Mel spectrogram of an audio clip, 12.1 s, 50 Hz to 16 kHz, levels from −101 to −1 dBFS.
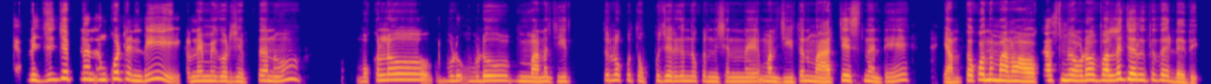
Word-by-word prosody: క -, -, -8 dB, 0.2 s
నిజం 240 Hz, +2 st, -1 dB
చెప్తున్నాను 270 Hz, -3 st, +1 dB
ఇంకోటండీ, 255 Hz, -3 st, +1 dB, 0.2 s
ఇక్కడ 185 Hz, -, -10 dB
నేను 205 Hz, 0 st, +1 dB
మీకోటి 195 Hz, -2 st, -2 dB
జెప్తాను. 195 Hz, +4 st, -3 dB, 0.9 s
ఒకలో 230 Hz, +7 st, +1 dB, 0.4 s
ఉప్పుడు 200 Hz, +2 st, -3 dB
ఉప్పుడూ 200 Hz, +2 st, +1 dB, 0.4 s
మన 175 Hz, +1 st, +2 dB
జీవితంలో 185 Hz, +6 st, -6 dB
ఒక 230 Hz, -, -8 dB
తప్పు 190 Hz, +4 st, -8 dB
జరిగింది. 205 Hz, 0 st, -1 dB
ఒక 200 Hz, -, -8 dB
ని 180 Hz, -, -3 dB
చిన్నయ్ 180 Hz, -1 st, -2 dB
మన 190 Hz, -, +1 dB
జీవితాన్ని 190 Hz, +4 st, -2 dB
మార్చేసిందంటే, 185 Hz, -1 st, 0 dB, 0.6 s
ఎంతో 160 Hz, +8 st, -1 dB
కొంత 245 Hz, 0 st, +5 dB
మనం 205 Hz, -2 st, +5 dB
అవకాశమివ్వడం 220 Hz, +4 st, +3 dB
వల్లే 225 Hz, +4 st, +6 dB
జరుగుతదండది. 220 Hz, -, +2 dB
205 Hz, 140 wpm, -22 LUFS, 185-230 Hz, 0.9 s, వల్లే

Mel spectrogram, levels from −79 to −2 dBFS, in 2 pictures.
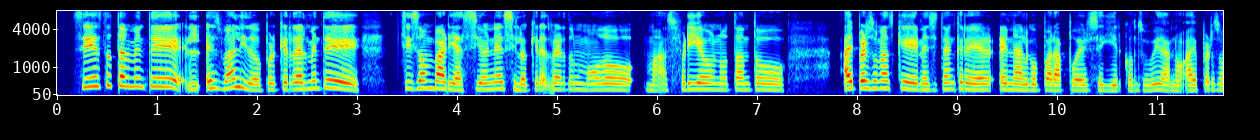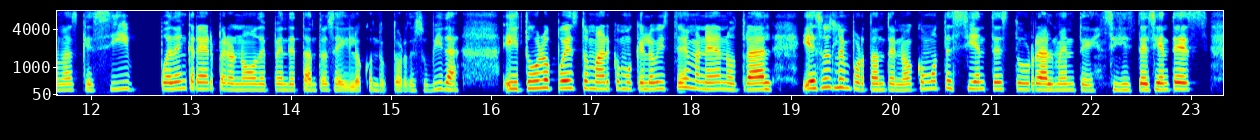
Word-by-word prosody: Sí, 305 Hz, 0 st, +3 dB
es 330 Hz, 0 st, +4 dB
totalmente, 320 Hz, -6 st, +3 dB
e 220 Hz, -, -5 dB
es 265 Hz, 0 st, 0 dB
válido, 245 Hz, -6 st, +1 dB
porque 215 Hz, +3 st, -2 dB
realmente 245 Hz, 0 st, +3 dB, 0.4 s
sí 255 Hz, -, -3 dB
son 265 Hz, +1 st, 0 dB
variaciones, 225 Hz, 0 st, +2 dB
si -, -, -3 dB
lo 195 Hz, -2 st, -2 dB
quieres -, -, -4 dB
ver 215 Hz, -1 st, -2 dB
de 220 Hz, -, -8 dB
un 220 Hz, -1 st, -9 dB
modo 210 Hz, -1 st, -2 dB
más 185 Hz, -1 st, -7 dB
frío, 220 Hz, 0 st, 0 dB
no 210 Hz, -1 st, -8 dB
tanto 210 Hz, -1 st, -4 dB, 0.5 s
hay 240 Hz, +1 st, +6 dB
personas 260 Hz, +1 st, +3 dB
que 235 Hz, -3 st, +2 dB
necesitan 210 Hz, +2 st, -4 dB
creer 210 Hz, -3 st, 0 dB
en 215 Hz, -1 st, +1 dB
algo 200 Hz, -1 st, -1 dB
para 195 Hz, -2 st, +1 dB
poder 185 Hz, 0 st, -3 dB
seguir 185 Hz, -1 st, -7 dB
con 185 Hz, 0 st, -9 dB
su 190 Hz, -1 st, -11 dB
vida, 200 Hz, 0 st, -2 dB
¿no?, 175 Hz, -1 st, -7 dB
hay 185 Hz, 0 st, 0 dB
personas 200 Hz, +1 st, -5 dB
que -, -, -7 dB
sí 230 Hz, +3 st, -6 dB, 0.2 s
pueden 230 Hz, +2 st, +1 dB
creer, 240 Hz, -2 st, +1 dB
pero 215 Hz, -1 st, 0 dB
no 205 Hz, 0 st, -1 dB
depende 205 Hz, 0 st, -4 dB
tanto 200 Hz, -, -3 dB
ese 105 Hz, -1 st, -4 dB
hilo 100 Hz, 0 st, -4 dB
conductor 195 Hz, -, -9 dB
de 190 Hz, -, -9 dB
su 185 Hz, -, -12 dB
vida, 220 Hz, 0 st, 0 dB, 0.4 s
y 240 Hz, -, +1 dB
tú 255 Hz, +2 st, +3 dB
lo 280 Hz, 0 st, +5 dB
puedes 265 Hz, -1 st, +4 dB
tomar 240 Hz, -2 st, +2 dB
como 240 Hz, -2 st, -4 dB
que -, -, 0 dB
lo 225 Hz, 0 st, +1 dB
viste 230 Hz, -9 st, -3 dB
de 150 Hz, -, +2 dB
manera 230 Hz, +1 st, +2 dB
neutral, 220 Hz, 0 st, +4 dB, 0.3 s
y -, -, +4 dB
eso 265 Hz, +3 st, +5 dB
es 305 Hz, -, -2 dB
lo 295 Hz, -, +3 dB
importante, 215 Hz, -5 st, -1 dB
¿no?, 200 Hz, +2 st, -2 dB
¿cómo 245 Hz, +3 st, -2 dB
te 260 Hz, +1 st, -3 dB
sientes 240 Hz, -1 st, -2 dB
tú 220 Hz, -1 st, -3 dB
realmente?, 205 Hz, -2 st, +1 dB
si 205 Hz, -2 st, -6 dB
te 210 Hz, +2 st, +3 dB
sientes 225 Hz, +1 st, +2 dB
220 Hz, 200 wpm, -22 LUFS, 205-245 Hz, 0.5 s, hay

